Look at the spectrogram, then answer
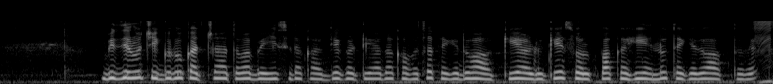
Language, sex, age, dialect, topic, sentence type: Kannada, female, 18-24, Mysore Kannada, agriculture, statement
